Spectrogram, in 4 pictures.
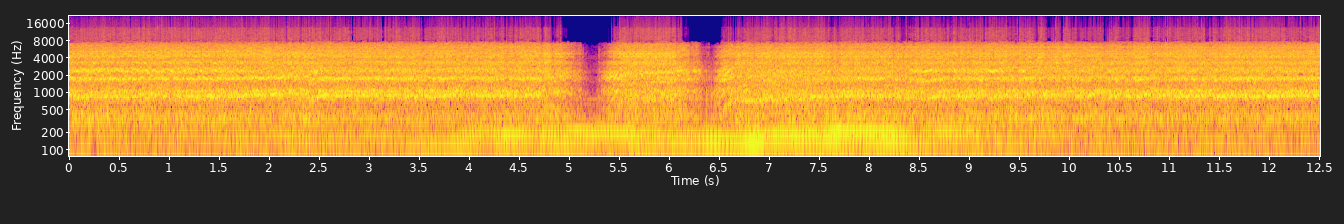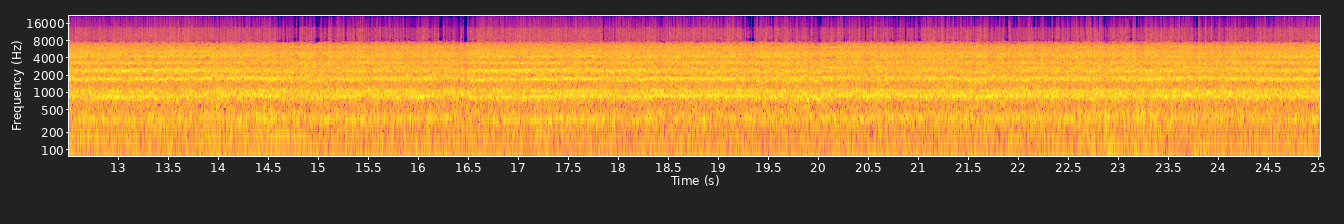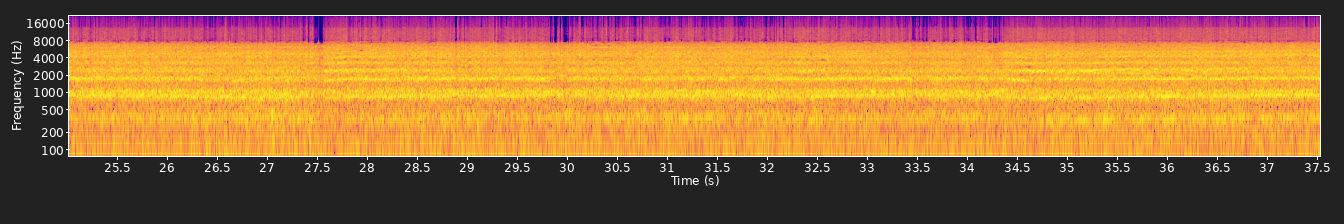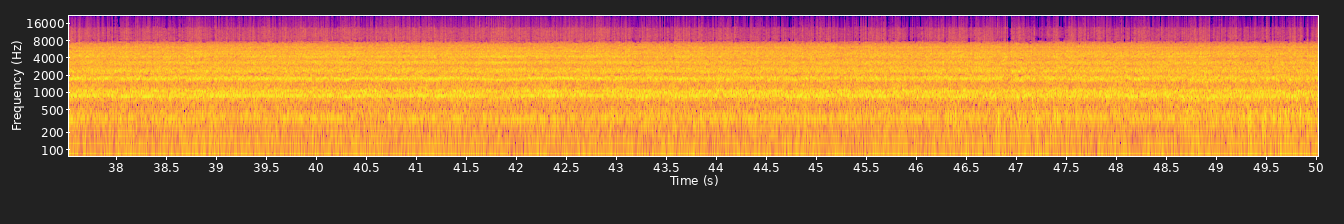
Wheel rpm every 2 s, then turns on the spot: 210, 240, 150, 170, 230, 230, 220, 230, 220, 220, 230, 240, 230, 220, 230, 240, 230, 220, 220, 230, 230, 230, 230, 230, 230.
none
